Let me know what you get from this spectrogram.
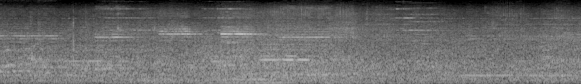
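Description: An intercity train's last coaches rolling slowly away along the track: a steady running noise with short high-pitched tones breaking through now and then, a little louder about two seconds in.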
